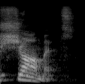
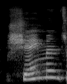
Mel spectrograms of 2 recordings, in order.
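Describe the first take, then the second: First: The first vowel is a short A sound. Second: The first vowel is a long A sound. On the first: "or short A" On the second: "With a long A"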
